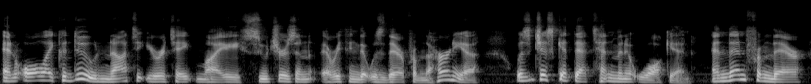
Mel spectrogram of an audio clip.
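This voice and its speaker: A man in his sixties speaks in a relaxed, conversational way, pitched right in the middle of the male range. He restarts and corrects himself often, sounding earnest and unpolished. The recording is dry and close, with no room echo. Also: normal speed. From United States. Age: 60s. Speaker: chiropractor. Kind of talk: casual talk to camera.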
